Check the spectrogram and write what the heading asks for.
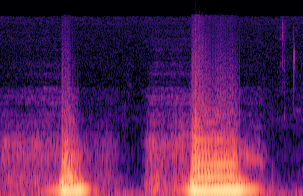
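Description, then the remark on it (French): A wind instrument blows a high C, first as a short note and then as a longer, held one. Both are loud and slightly raspy, with no talking. “Je peux vous montrer un dos aigu.”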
